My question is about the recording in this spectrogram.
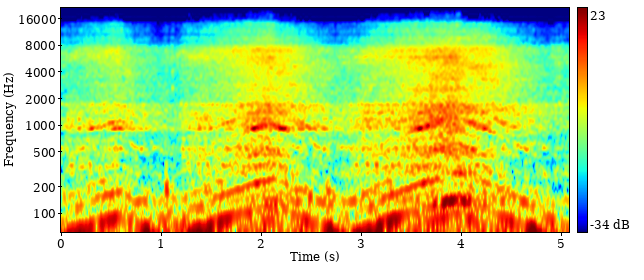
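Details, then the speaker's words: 2019 Mercedes Sprinter 3.0 diesel after EGR valve replacement and coolant refill: smooth, even run with light revving, no misses, knocks or hissing, no leak at the EGR valve; running normally, fixed. "So the engine is running, everything is quiet, everything sounds good."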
